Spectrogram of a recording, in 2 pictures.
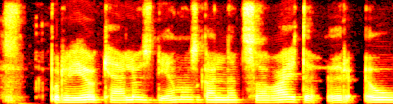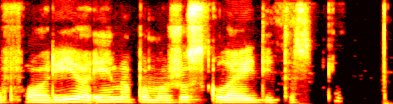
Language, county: Lithuanian, Kaunas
